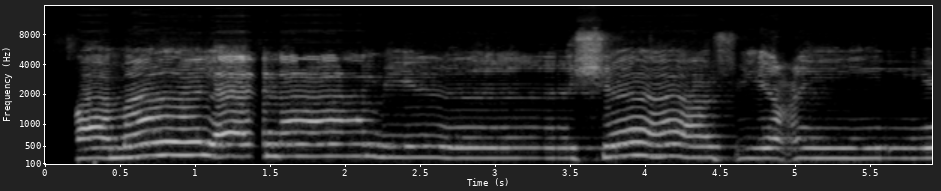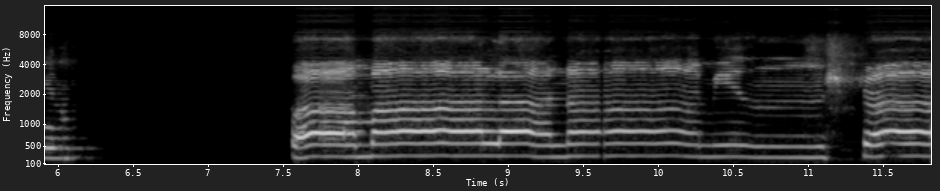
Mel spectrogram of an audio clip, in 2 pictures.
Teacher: agak keras membaca shinnya. Jangan sa, tapi sya.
